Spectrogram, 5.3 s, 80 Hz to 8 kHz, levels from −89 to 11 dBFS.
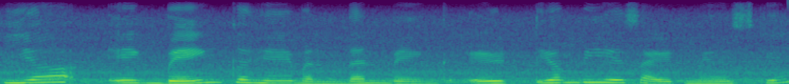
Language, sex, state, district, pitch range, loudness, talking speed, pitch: Hindi, female, Madhya Pradesh, Dhar, 200-255 Hz, -16 LUFS, 135 wpm, 220 Hz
